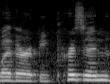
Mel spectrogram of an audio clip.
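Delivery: ordinary delivery, nothing marked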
